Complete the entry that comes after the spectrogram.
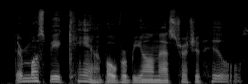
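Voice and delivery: ordinary delivery, nothing marked

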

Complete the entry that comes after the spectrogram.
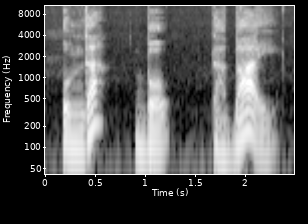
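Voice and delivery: normal talking voice

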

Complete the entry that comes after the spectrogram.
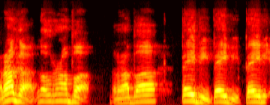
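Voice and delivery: put-on broken English, Japanese accent. Retelling Aki's repeated attempts at the phrase: imitating Aki's broken English. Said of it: "with his broken English".

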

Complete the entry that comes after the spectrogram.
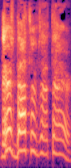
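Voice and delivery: play-acted very high, fed-up, frustrated yell. Retelling how a woman yelled at a man asking for the bathroom, imitating someone yelling. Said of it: "and just yells at him".

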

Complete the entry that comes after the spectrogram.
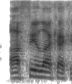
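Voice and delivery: fake, put-on Cockney accent. Narrating a drow character speaking to the group, cockney accent. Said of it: "I don't know why I'm doing a cockney accent".

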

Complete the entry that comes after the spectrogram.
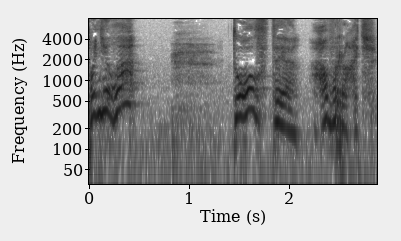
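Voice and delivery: loud, carrying theatrical stage whisper. Retelling a grandmother nudging her in a queue, in a theatrical stage whisper. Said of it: "бабушка совершенно вот театральным шепотом".

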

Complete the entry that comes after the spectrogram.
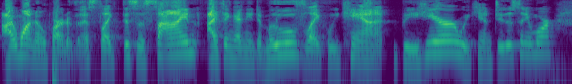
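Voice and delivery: normal talking voice

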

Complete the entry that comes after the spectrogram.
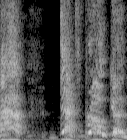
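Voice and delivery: very high, loud, gleeful, delighted shriek. Retelling how Danny reacted when the screen broke, imitating Danny's gleeful scream. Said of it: "In the most gleeful tone ever".

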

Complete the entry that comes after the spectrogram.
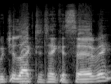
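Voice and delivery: oddly natural, really human-sounding tone. Voicing a dog that spits out spam, in a really human voice. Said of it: "in, like, a really human voice".

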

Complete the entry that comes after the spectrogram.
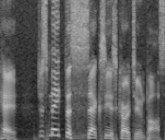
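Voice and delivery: ordinary talk

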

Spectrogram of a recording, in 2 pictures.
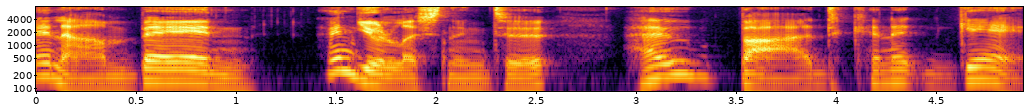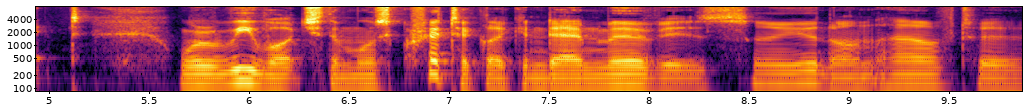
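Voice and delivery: put-on, grand, upper-crust posh voice. Co-host introducing the movie podcast, in a put-on posh voice. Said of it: "That was a wonderful posh voice you put on there".

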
